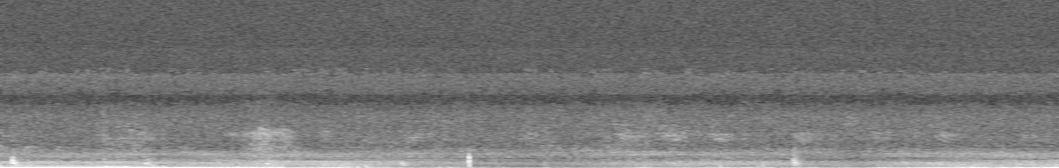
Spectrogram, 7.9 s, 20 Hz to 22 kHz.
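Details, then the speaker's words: LG inverter direct-drive 8 kg front-load washer after replacing its faulty start/play push button: a quiet, even low hum with a soft rhythmic turning and no knocks or scraping; running normally. "अभी यह function properly कर रहा है ये आप देख सकते हैं"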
